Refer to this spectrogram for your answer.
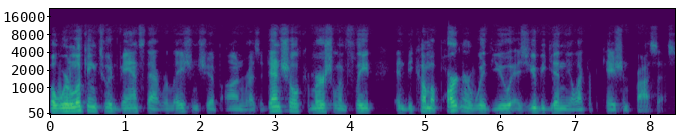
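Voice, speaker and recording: At a fairly quick pace, a man with a dark, mellow tone speaks with big swings in loudness in a dry, close sound with no echo. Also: medium pitch for a man, fairly even intonation. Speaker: utility company EV program representative. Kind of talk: conference presentation. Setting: hybrid workshop, in-room with microphone.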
